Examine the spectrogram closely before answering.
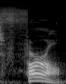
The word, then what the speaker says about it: Ferrell: account and pronounciation is interesting with him Cleveland Ferrell most people say thank you help me I call yeah although and the the tiger si D came in and said it's fer all right I said everybody in the world was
